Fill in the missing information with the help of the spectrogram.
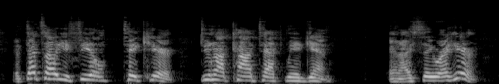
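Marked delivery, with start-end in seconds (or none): none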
